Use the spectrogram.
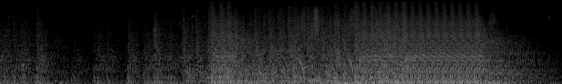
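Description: Rapid automatic gunfire from the 2011 alpha build of Counter-Strike: Global Offensive, dense and continuous bursts of shots filling the whole stretch, loud and close, growing heavier midway with no speech over it.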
